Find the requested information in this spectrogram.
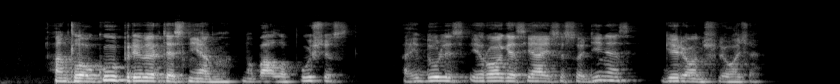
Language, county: Lithuanian, Klaipėda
